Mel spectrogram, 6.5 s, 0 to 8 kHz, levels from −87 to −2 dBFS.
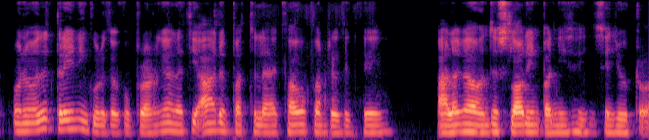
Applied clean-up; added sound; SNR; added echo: neural mask model DeepFilterNet 3.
